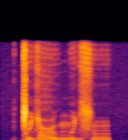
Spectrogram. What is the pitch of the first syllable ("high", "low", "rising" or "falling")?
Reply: high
